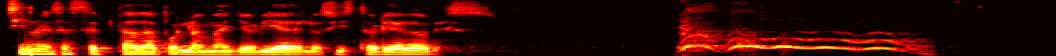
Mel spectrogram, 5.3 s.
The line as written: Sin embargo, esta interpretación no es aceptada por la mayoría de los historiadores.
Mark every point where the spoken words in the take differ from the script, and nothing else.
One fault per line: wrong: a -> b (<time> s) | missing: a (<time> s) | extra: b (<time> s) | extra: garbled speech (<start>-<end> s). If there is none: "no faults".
missing: embargo esta interpretación (0.2 s)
